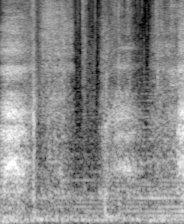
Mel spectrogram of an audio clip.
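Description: A man's sharp, pained gasp, loudest right at the start, then quieter breathing.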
